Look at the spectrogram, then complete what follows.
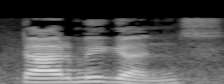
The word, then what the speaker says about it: ptarmigans: Birds living in polar regions such as penguins and ptarmigans, পিটা silent হবে এখানে, ptarmigans have thick and dense feathers on their bodies.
